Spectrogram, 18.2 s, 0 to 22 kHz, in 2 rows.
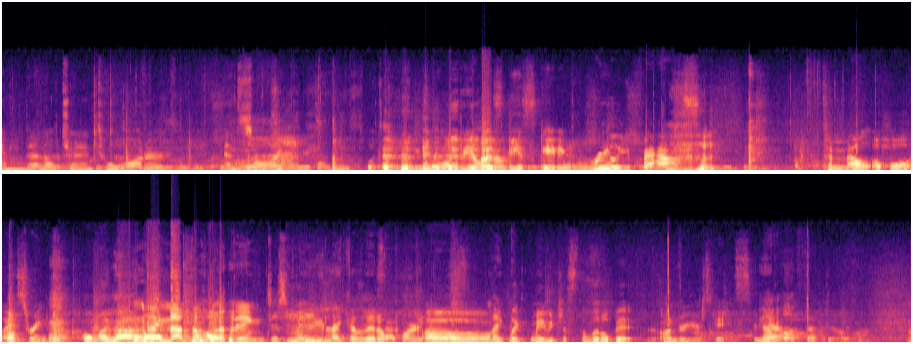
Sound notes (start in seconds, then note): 3.1 chatter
